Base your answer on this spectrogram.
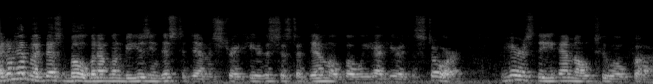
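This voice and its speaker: With audible room echo, a man talks at a very fast pace, his fairly high pitch showing ordinary variation. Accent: American. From New York area. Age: 60s. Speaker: violin instructor and professional string player. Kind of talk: product demonstration. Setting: music store.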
